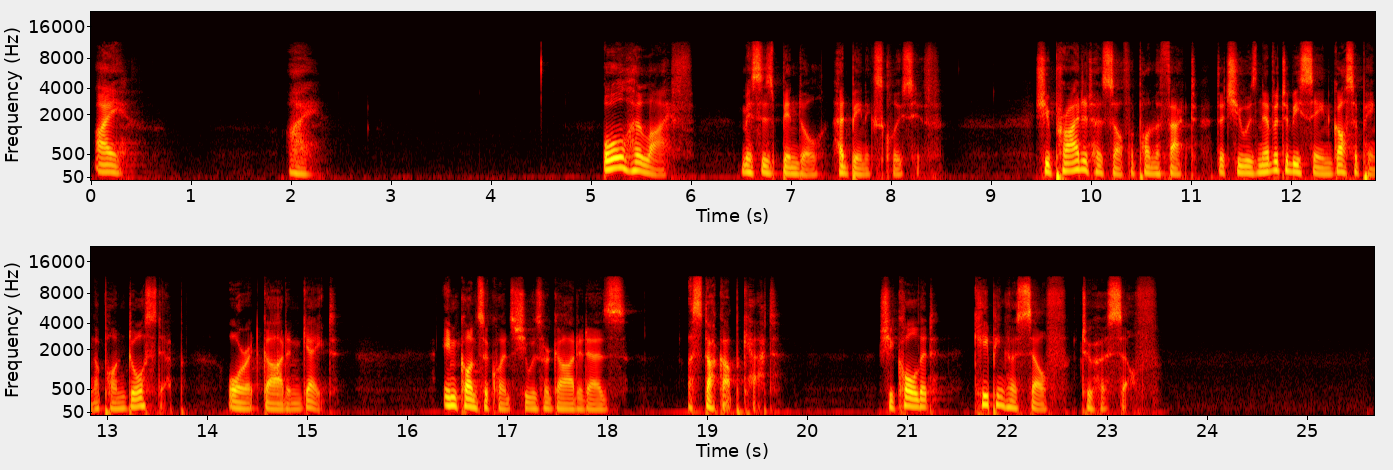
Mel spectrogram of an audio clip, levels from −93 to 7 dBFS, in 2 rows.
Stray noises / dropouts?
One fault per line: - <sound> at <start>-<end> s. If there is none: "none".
none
